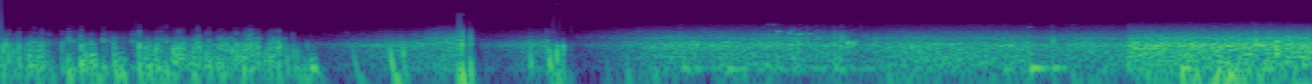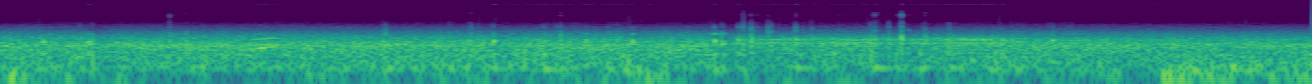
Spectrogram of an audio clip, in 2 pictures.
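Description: Heavy rain pouring down, heard as a steady, muffled rushing of water. It follows a few seconds of choppy, broken noise and grows louder about six seconds in.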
